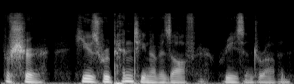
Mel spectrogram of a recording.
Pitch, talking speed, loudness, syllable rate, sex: 100 Hz, 205 wpm, -18 LUFS, 6.2 syllables/s, male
